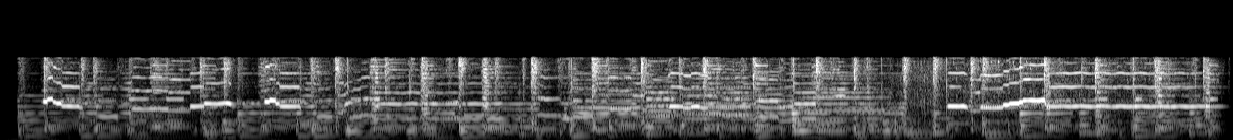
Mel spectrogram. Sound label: flute music intro; bradybunch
